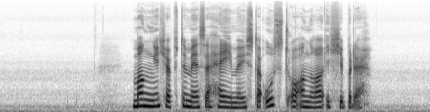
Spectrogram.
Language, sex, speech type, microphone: Norwegian, female, read, Shure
